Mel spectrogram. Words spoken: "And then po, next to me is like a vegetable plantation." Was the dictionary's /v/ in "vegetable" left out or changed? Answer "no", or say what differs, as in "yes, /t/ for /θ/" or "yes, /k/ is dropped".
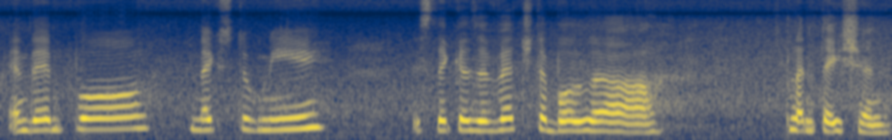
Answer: no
